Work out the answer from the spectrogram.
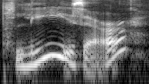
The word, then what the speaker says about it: pleaser: And if you were a people pleaser, we would add suffix ER. Drop the E. But when we say pleaser, we still hear Z.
